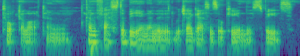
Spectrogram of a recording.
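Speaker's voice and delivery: drops to a whisper, almost unvoiced; whispered aside. Real, not acted. Joking about being a nerd, a whispered aside. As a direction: confide it under your breath like a private joke.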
